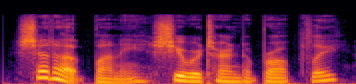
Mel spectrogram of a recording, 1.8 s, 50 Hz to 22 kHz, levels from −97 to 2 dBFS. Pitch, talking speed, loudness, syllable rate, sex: 160 Hz, 200 wpm, -18 LUFS, 7.0 syllables/s, female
